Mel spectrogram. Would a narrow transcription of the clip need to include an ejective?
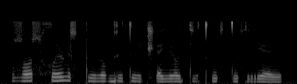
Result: yes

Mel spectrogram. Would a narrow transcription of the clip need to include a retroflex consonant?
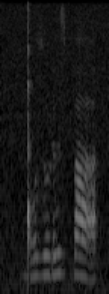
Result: yes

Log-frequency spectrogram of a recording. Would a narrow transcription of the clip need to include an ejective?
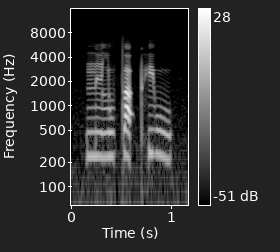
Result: no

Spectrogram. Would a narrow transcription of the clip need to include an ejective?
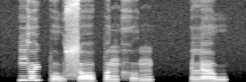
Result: no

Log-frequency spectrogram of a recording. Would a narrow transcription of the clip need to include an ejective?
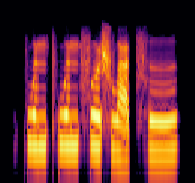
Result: no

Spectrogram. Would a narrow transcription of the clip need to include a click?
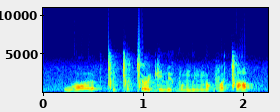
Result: yes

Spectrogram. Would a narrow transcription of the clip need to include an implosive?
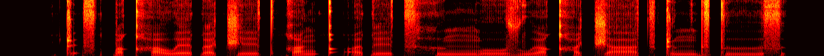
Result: yes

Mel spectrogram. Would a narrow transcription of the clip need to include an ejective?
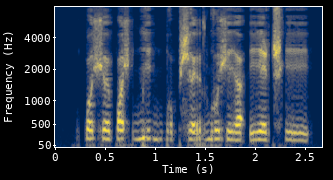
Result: no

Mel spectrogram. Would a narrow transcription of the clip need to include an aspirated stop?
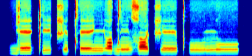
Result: yes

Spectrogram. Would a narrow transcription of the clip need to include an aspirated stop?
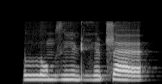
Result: no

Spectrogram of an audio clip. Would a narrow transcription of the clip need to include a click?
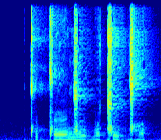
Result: yes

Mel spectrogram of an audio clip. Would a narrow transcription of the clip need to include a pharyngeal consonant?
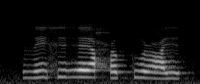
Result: yes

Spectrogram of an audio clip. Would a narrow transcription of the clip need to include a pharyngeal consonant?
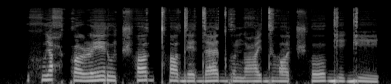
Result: yes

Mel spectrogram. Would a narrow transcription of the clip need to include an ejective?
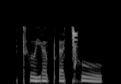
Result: yes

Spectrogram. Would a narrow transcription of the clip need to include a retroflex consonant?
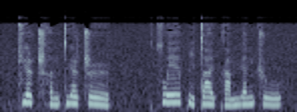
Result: yes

